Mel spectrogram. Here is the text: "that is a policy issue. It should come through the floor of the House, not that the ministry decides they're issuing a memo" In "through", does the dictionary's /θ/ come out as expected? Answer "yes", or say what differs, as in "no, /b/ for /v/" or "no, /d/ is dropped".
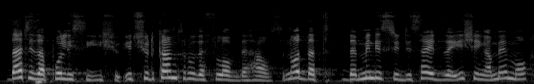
yes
